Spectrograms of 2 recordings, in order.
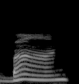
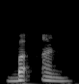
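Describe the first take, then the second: First: The vowel is one long sound without a break. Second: The vowel is split by a catch in the throat. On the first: The speaker calls it wrong. "It's not ban with the long uh, double A's" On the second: The speaker calls it right. "It's ba'an"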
